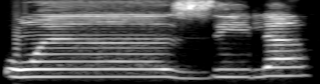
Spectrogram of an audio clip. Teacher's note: انزل، نون ساکن کی آواز کو ہم یہاں پہ چھپا دیں گے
